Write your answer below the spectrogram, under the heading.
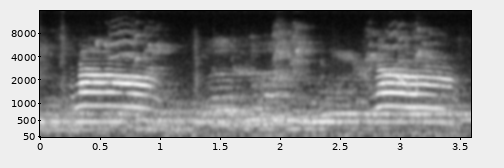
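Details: Starving, thirsty stray cat with severe scabies, crying to ask for help at a home; two strong drawn-out meows about two and a half seconds apart, with a quieter sound and soft speech between them.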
